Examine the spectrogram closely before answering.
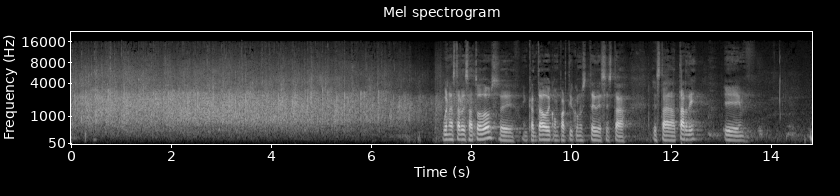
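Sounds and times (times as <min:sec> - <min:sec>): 
audience applause: 0:00.0 - 0:07.9
speech: 0:07.4 - 0:13.6.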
